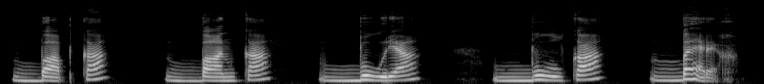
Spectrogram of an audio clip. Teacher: Ці слова починаються зі звука Б. Він дзвінкий.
